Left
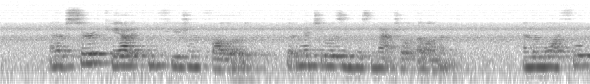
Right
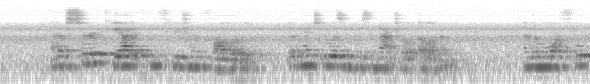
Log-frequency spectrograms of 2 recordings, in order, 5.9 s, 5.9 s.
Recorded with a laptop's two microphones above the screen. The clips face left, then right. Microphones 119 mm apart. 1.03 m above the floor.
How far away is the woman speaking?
About 0.9 m.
